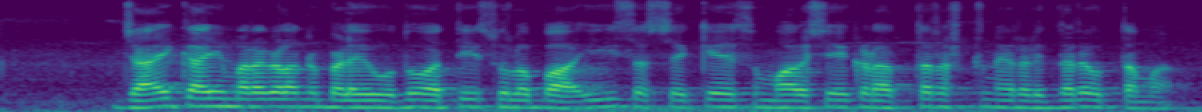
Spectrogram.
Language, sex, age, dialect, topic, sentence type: Kannada, male, 18-24, Mysore Kannada, agriculture, statement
